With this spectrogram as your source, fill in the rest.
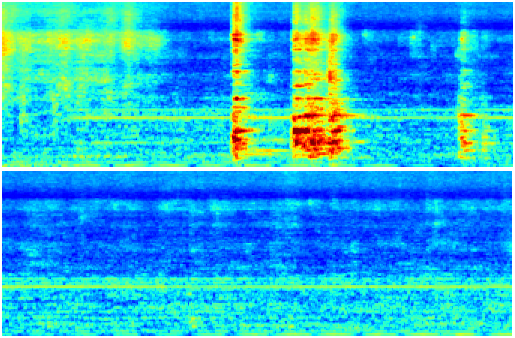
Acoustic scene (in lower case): kitchen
